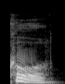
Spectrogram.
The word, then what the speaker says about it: call: Call call co call. Então não é cal, certo?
